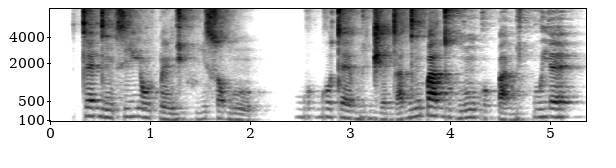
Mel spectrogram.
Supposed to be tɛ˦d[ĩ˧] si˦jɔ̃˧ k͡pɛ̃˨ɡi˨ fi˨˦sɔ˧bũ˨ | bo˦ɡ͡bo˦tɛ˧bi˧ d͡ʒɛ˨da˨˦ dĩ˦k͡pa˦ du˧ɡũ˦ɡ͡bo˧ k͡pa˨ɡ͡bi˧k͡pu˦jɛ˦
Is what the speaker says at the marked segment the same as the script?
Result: yes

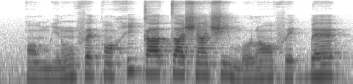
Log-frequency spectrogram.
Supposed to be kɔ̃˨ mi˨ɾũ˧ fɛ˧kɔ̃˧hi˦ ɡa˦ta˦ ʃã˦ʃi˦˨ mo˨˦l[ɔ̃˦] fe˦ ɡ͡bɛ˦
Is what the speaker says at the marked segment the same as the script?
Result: yes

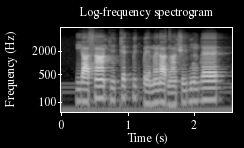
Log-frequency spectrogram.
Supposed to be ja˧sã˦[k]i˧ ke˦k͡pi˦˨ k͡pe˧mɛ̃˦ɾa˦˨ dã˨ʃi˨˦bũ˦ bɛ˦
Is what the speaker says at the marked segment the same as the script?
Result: yes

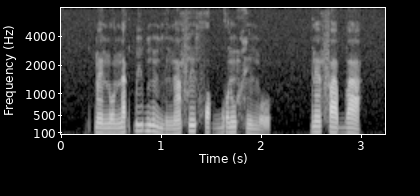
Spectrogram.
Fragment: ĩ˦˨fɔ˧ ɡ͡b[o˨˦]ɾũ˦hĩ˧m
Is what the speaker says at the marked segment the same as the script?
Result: no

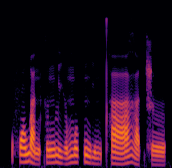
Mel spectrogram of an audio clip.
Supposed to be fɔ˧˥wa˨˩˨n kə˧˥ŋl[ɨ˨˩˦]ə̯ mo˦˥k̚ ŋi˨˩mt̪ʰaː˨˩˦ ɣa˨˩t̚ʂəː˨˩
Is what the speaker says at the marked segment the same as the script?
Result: no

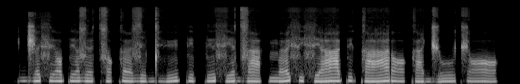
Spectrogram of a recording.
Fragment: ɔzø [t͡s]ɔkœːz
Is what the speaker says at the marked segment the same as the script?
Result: yes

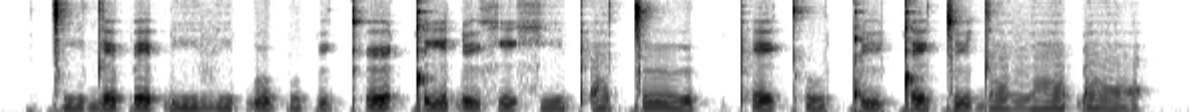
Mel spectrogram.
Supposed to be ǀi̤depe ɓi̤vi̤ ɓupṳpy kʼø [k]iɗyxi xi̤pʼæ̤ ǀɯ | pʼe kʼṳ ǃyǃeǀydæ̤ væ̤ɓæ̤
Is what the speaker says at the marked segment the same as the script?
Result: no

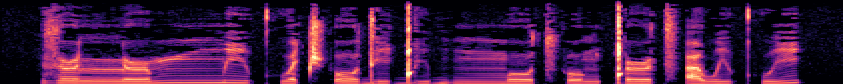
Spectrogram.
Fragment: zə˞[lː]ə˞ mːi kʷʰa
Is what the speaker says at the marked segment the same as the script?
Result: yes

